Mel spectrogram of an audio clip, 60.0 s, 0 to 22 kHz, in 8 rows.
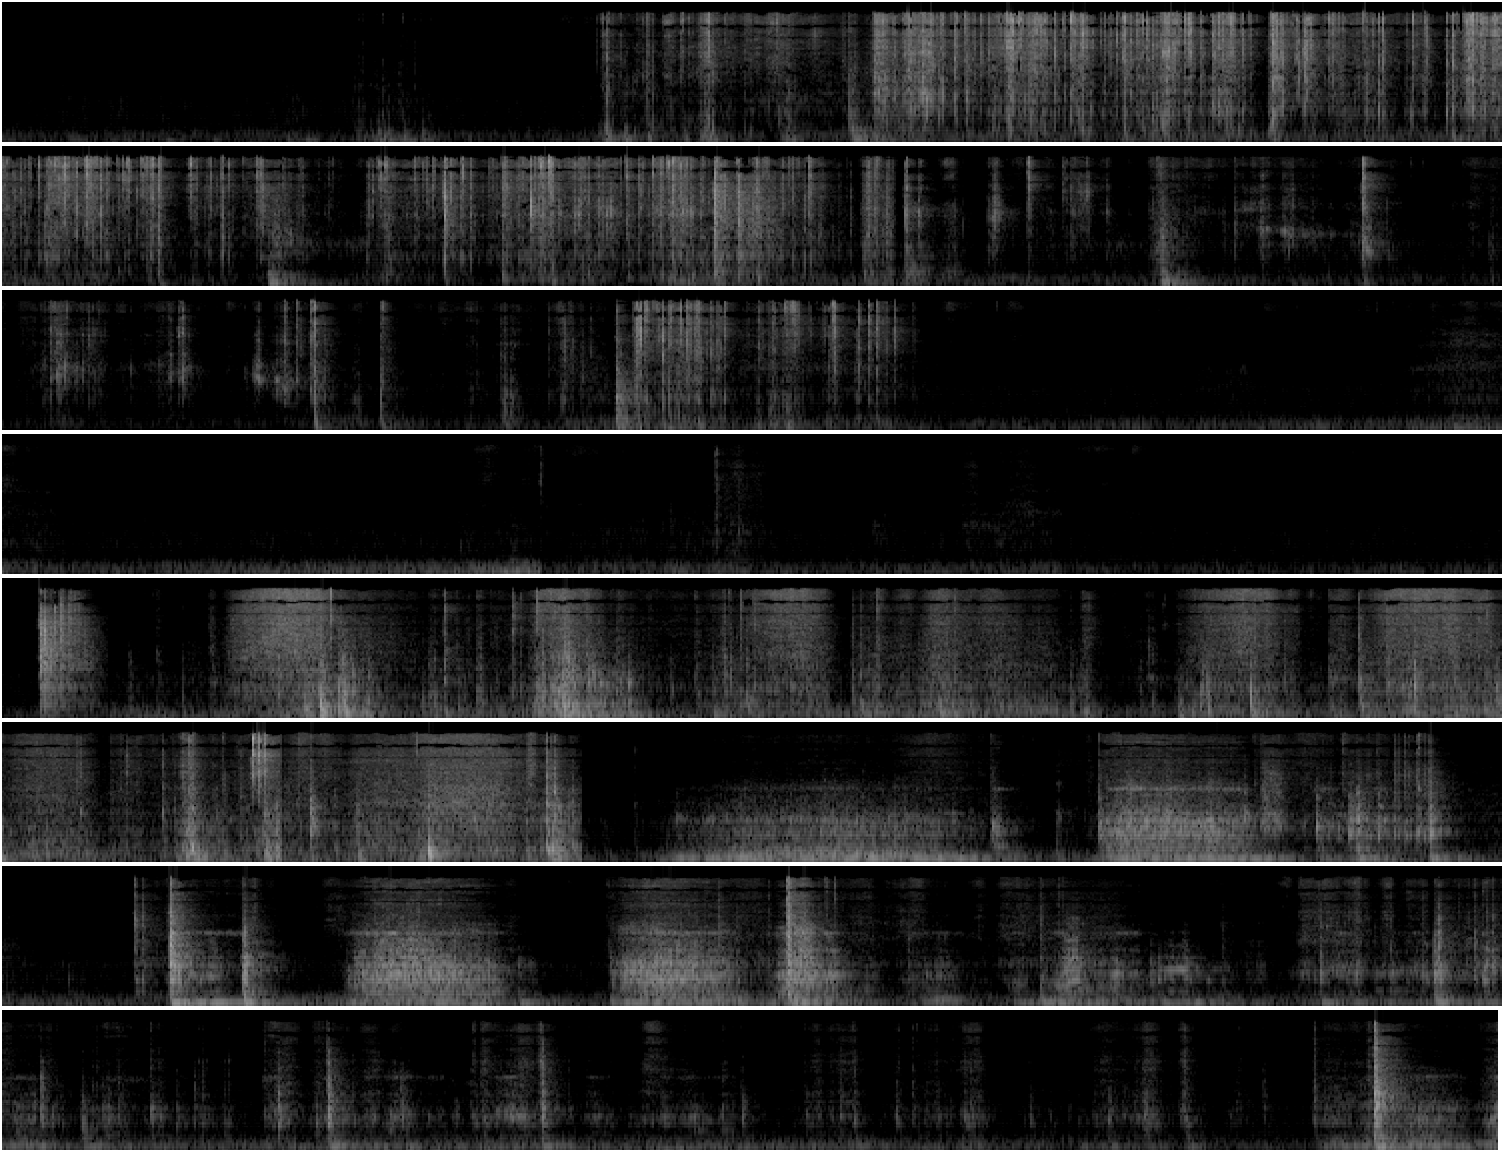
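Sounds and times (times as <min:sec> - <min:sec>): hands handling plastic toys: 0:02.9 - 0:19.7, 0:30.2 - 0:40.4.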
